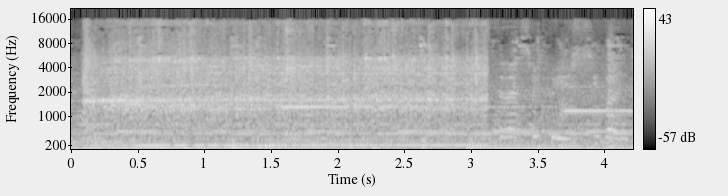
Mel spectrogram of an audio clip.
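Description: Panasonic countertop blender running at speed, grinding soaked, peeled almonds with milk into almond milk, then switched off abruptly about three seconds in.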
